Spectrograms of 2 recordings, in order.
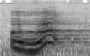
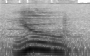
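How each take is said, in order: First: The letter is said as its phonetic sound. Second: The letter is said as its alphabet name.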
